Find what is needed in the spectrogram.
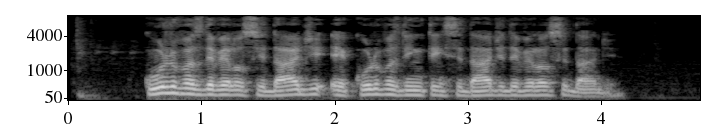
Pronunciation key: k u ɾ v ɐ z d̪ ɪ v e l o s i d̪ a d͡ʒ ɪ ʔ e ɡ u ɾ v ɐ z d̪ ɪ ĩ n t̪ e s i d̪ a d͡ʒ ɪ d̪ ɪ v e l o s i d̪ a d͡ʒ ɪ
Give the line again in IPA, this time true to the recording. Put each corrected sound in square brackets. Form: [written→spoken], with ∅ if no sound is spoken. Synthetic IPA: k u ɾ v ɐ z d̪ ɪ v e l o s i d̪ a d͡ʒ ɪ ʔ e [ɡ→k] u ɾ v ɐ z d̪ ɪ ĩ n t̪ [e→ẽ] s i d̪ a d͡ʒ ɪ d̪ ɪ v e l o s i d̪ a d͡ʒ ɪ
